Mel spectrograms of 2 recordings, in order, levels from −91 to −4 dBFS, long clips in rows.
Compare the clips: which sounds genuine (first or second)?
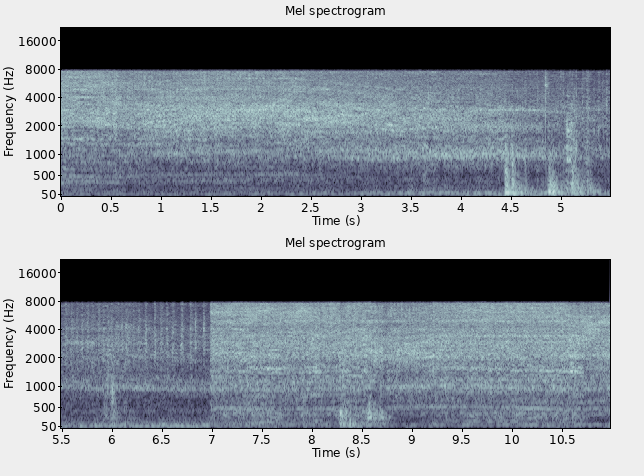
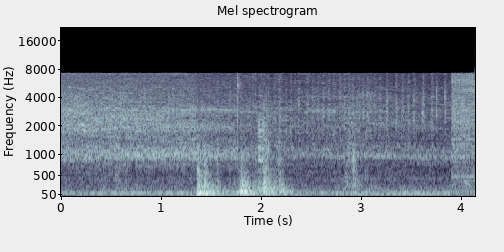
second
